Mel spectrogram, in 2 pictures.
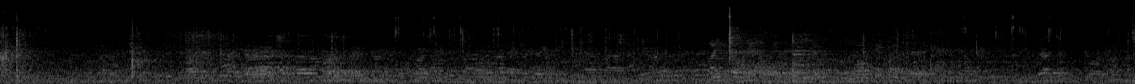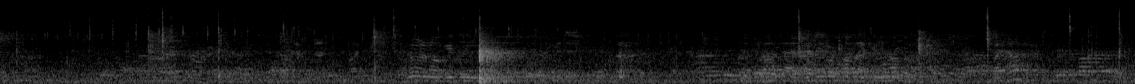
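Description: Plastic chips click and clatter as they are stacked and slid across a table.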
